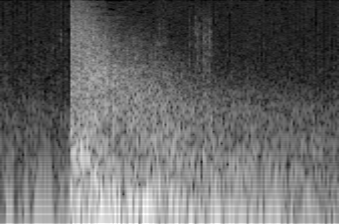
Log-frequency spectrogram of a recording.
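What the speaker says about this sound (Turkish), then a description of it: "Silahlar amma ses çıkarıyorlar." A CS:GO gun fires a sudden, loud burst of shots that cuts sharply through a quiet background and then decays over about a second, with faint echoes trailing after.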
